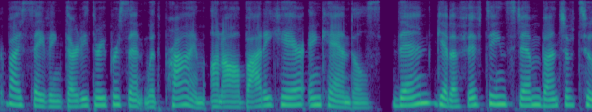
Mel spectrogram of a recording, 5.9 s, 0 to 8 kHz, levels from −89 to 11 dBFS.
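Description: At 1.34 to 1.38 s, short concealed packet loss: about 20 ms never reached the decoder and was patched from the preceding speech, leaving a brief smear.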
